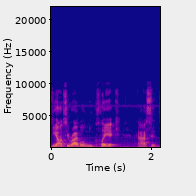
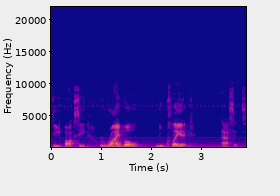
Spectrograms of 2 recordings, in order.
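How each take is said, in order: First: The term is said at normal speed. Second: The term is said slowly, sounded out.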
